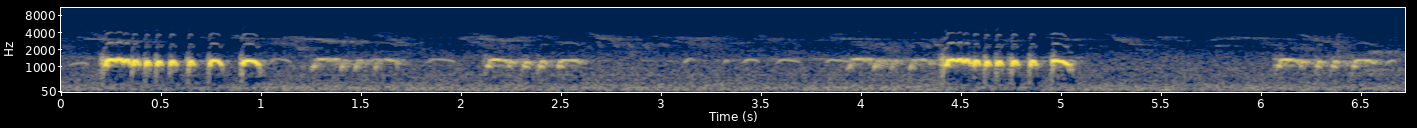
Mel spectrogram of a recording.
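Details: Lure recording of local zebra doves to draw answers from wild birds: loud rapid staccato phrases of clipped notes repeated every couple of seconds, with quieter doves answering between them.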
